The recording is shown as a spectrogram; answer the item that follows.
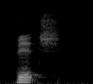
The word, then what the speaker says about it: Stefanovic: Karl Stefanovic? – Vich. – No. – Vich. – It's not Karl Stefanovic.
